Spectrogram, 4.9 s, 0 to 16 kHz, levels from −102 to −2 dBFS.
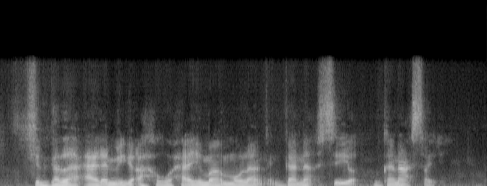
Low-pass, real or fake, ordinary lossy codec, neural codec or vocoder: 10.8 kHz; fake; none; codec, 16 kHz in and 24 kHz out, 0.8 kbps, FocalCodec, streaming, 65536 codes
